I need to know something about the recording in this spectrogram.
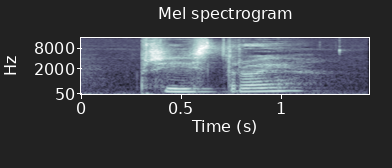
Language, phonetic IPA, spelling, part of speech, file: Czech, [ˈpr̝̊iːstroj], přístroj, noun, Cs-přístroj.ogg
- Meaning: instrument (measuring one)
